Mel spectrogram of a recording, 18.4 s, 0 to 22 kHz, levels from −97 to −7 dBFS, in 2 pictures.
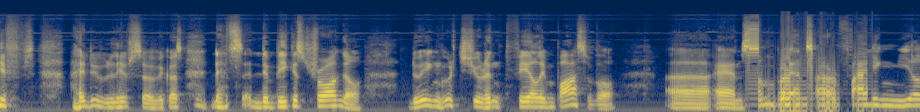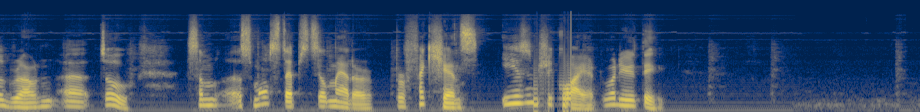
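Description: A speech clip that twice turns into a rigid, metallic buzz, from 7.46 to 8.72 s and again from 14.54 to 14.91 s. The voice still roughly tracks the words, but a fixed pitch of 188 Hz sits over it. This robotic sound from repeated short buffers is likely caused by audio arriving too seldom, so the software keeps replaying a snippet of about 5.3 ms, which fits the 188 Hz buzz, while most of the real audio in those stretches is skipped.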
